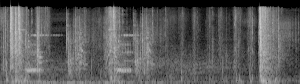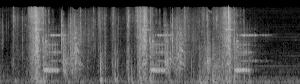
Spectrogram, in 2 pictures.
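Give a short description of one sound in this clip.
Short chimes and rustles sound again and again as items are picked up in a game.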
